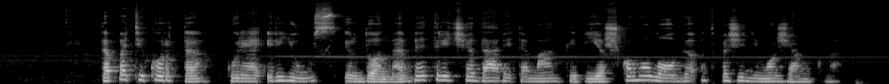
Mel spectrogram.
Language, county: Lithuanian, Vilnius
